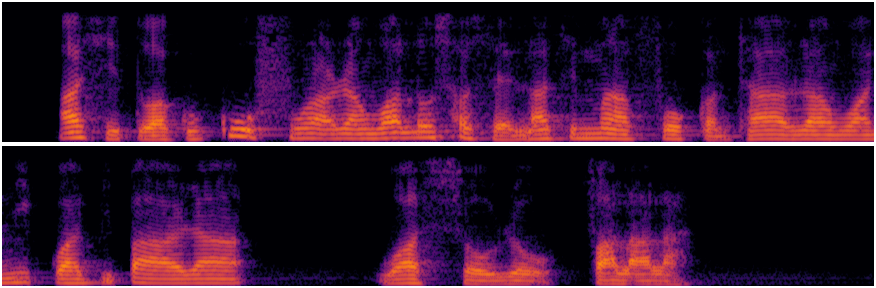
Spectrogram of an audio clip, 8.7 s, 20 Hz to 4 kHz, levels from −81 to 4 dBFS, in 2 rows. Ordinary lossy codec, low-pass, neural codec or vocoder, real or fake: none; 3.6 kHz; codec, 16 kHz, 0.4 kbps, LongCat-Audio-Codec; fake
